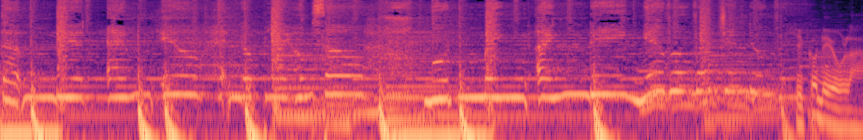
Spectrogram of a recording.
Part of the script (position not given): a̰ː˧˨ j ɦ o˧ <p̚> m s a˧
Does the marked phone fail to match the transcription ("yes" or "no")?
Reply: yes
